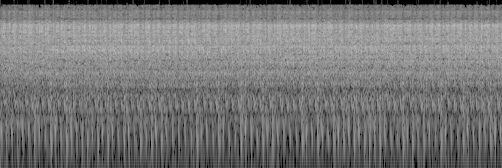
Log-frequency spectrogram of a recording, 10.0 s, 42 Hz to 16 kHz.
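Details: 1999 SYM Jet 50cc two-stroke scooter, previously non-running (no spark), after exhaust refitted: fast, even buzzing pops at steady pace with no misses; running cleanly.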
